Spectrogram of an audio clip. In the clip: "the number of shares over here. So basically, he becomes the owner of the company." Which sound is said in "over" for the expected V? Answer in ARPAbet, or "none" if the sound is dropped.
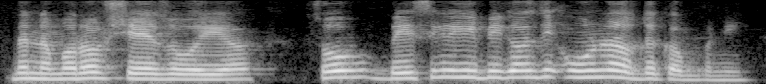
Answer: none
